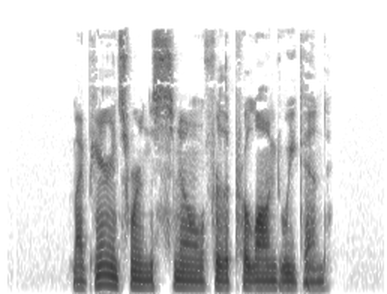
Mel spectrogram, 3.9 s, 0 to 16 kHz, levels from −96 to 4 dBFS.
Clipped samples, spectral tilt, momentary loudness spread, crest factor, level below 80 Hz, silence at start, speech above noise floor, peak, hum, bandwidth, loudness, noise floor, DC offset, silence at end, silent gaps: under 0.1%; -5 dB/octave; 10 LU; 20 dB; -48 dBFS; 0.75 s; 55 dB; -4 dBFS; none; 11.5 kHz; -23 LUFS; -77 dBFS; under 0.1%; 0.6 s; none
